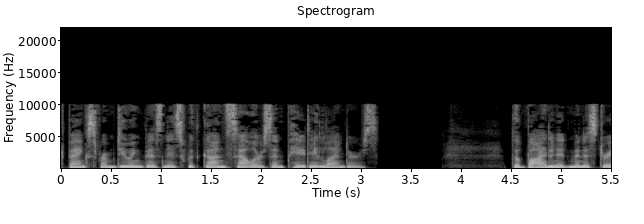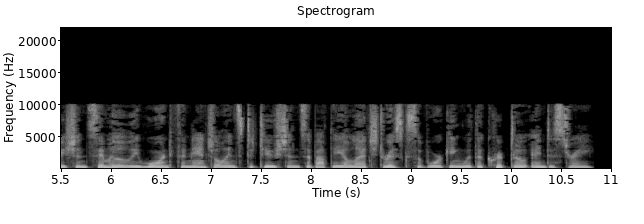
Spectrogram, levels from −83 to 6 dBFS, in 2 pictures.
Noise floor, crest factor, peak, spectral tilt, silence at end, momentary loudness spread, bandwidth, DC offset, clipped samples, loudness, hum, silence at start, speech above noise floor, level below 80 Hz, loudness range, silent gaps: -56 dBFS; 14 dB; -10 dBFS; -5 dB/octave; 0.2 s; 4 LU; 10.5 kHz; under 0.1%; under 0.1%; -24 LUFS; none; 0.05 s; 32 dB; -58 dBFS; 3 LU; 3.19-3.80 s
